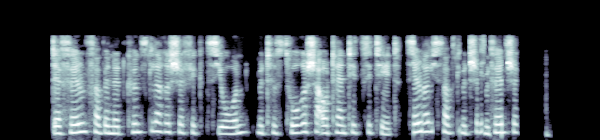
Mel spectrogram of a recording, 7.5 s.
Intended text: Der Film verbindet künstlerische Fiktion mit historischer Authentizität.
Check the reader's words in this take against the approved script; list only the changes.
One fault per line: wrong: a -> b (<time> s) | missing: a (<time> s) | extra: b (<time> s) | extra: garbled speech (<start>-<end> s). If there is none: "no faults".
extra: garbled speech (5.1-6.5 s)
